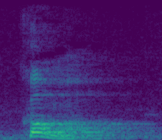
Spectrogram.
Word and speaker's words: como: When it's to something, comer, and then when it's I, como, like in quiero, puedo.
